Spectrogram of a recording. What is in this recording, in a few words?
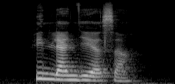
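"финляндияса", Komi, female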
